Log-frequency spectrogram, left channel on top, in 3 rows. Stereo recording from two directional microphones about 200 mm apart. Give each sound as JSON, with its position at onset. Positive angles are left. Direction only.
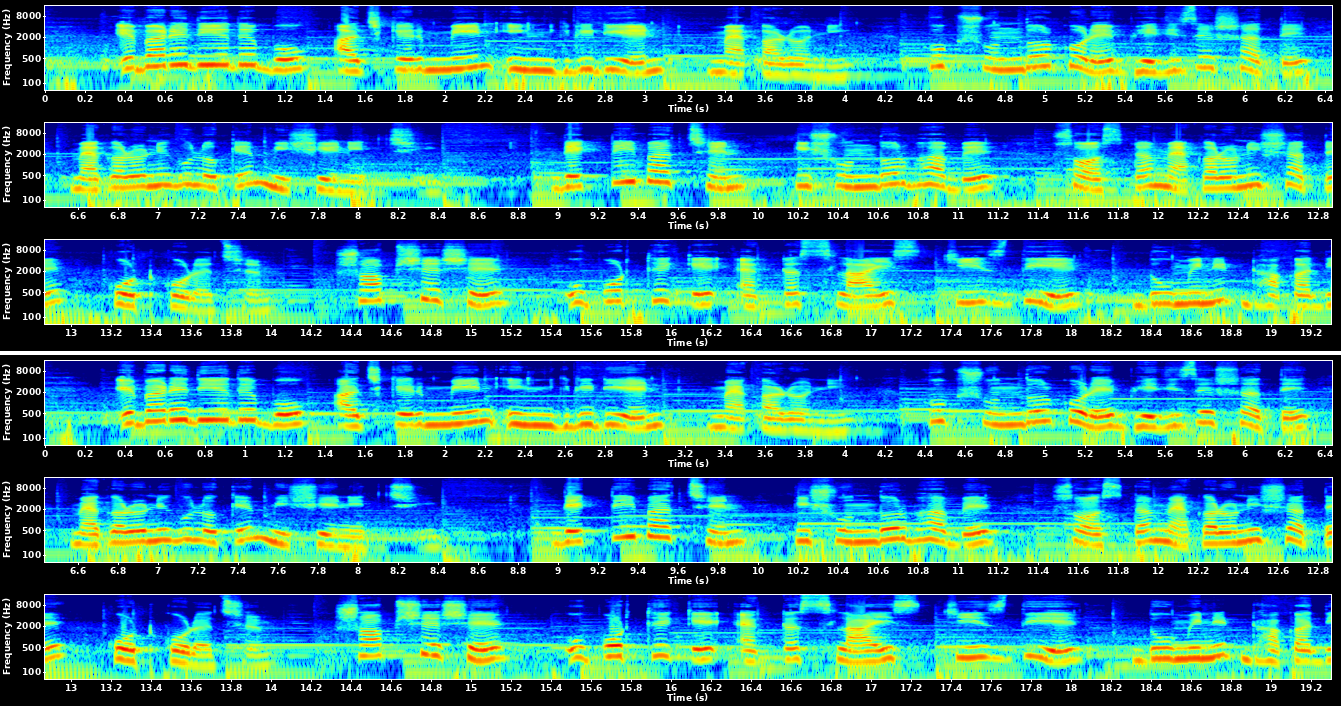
{"t": 0.3, "sound": "a woman's voice", "side_deg": -15}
